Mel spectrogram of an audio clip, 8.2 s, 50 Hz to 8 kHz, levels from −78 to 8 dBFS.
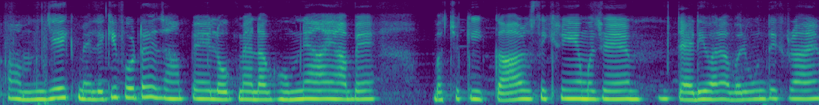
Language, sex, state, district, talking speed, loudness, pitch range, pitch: Hindi, female, Bihar, Sitamarhi, 210 wpm, -12 LUFS, 220-235 Hz, 230 Hz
